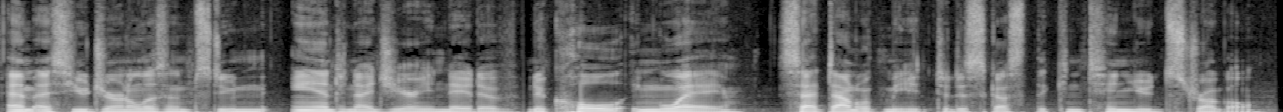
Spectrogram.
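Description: Young man, radio host, lowish voice, dry studio sound, earnest measured questions. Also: darkish tone, no room sound. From Michigan. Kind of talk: campus radio interview.

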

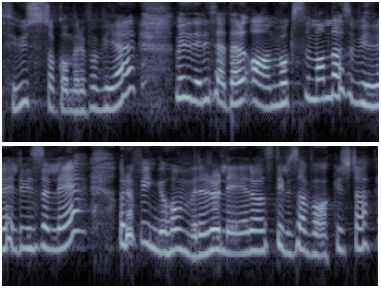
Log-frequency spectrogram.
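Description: A woman preacher giving a sermon, telling an anecdote and reading scripture aloud in a lively storytelling manner, acting out quoted voices. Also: fairly high pitch, long reverb tail.

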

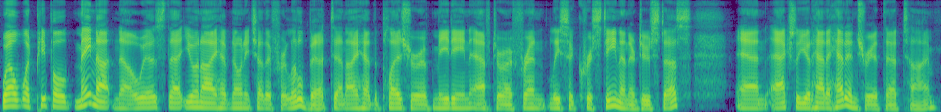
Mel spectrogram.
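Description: A man's voice: medium pitch, moderate pace, dry recording, clean studio sound. A man hosting a podcast, introducing and questioning his guest with many fillers. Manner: warm, gently hesitant, with many uh fillers. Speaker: podcast host. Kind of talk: podcast interview.

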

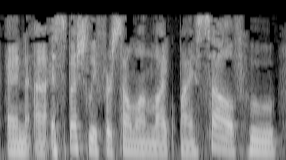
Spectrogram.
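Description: A man's voice: medium pitch, moderate pace, no echo. A man from Turkey, a theater director, answering interview questions in a thoughtful, reflective way with many fillers. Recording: dull lo-fi radio broadcast.

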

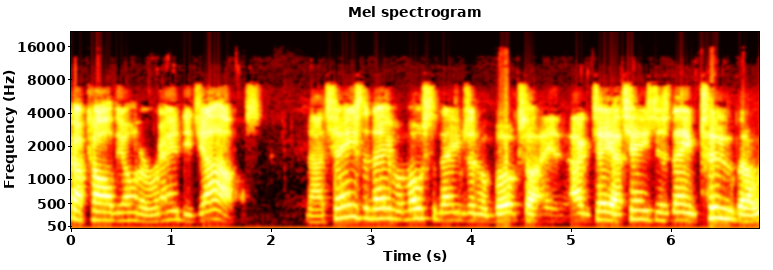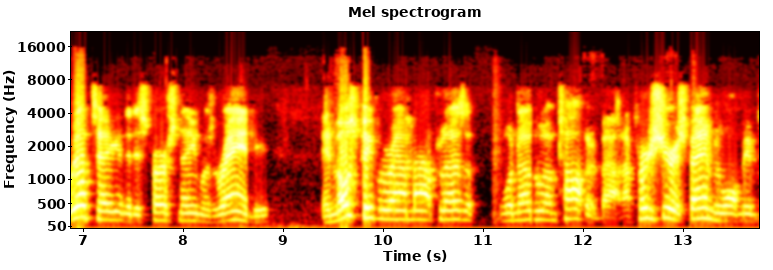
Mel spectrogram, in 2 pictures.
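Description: Older storyteller, slightly high voice, calling in on a speakerphone with muffled sound. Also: male voice. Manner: rambling, restarts often. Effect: heard over a phone speaker. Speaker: author and storyteller. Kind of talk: folksy storytelling.

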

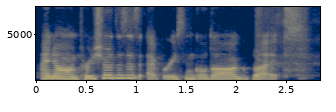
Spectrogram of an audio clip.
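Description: A woman's voice: mid-range voice, brisk, a bit bright. A woman co-hosting a podcast on a radio station, chatting playfully and laughing easily. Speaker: podcast co-host. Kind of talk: casual chat. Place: radio studio.

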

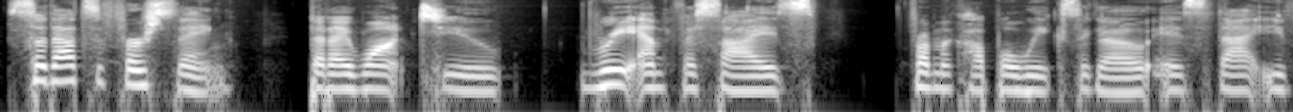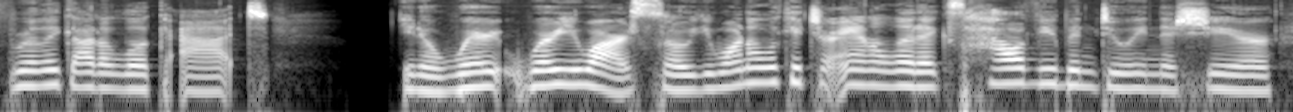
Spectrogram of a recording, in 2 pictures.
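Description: A woman's voice: lowish voice, normal speed, clear, resonant tone, dry recording, low-quality recording. A woman hosting a dental marketing podcast in a chatty way, a little stuffy from allergies, with frequent fillers and restarts. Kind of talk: casual podcast talk.

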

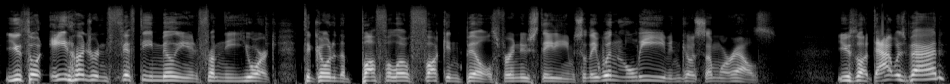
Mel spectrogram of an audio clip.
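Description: A man's voice: on the high side, moderate pace, clear, resonant tone, dry recording, studio quality. A man hosting a sports podcast, ranting indignantly and sarcastically, with plenty of swearing. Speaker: podcast host.

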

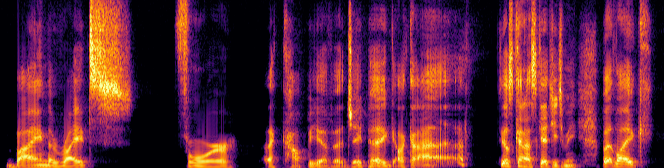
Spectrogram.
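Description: A man's voice: medium pitch, expressive, unhurried, vocal fry. A man chatting on a podcast, sharing thoughtful, slightly hesitant opinions. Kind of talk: casual chat.

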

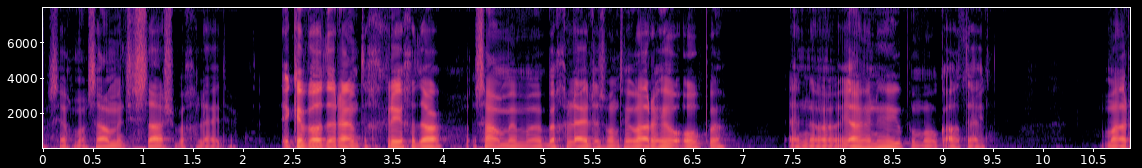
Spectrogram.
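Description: A young male student with a very low, monotone voice talks hesitantly about his internship, stopping often on fillers. His tone is smooth and clear. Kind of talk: casual chat.

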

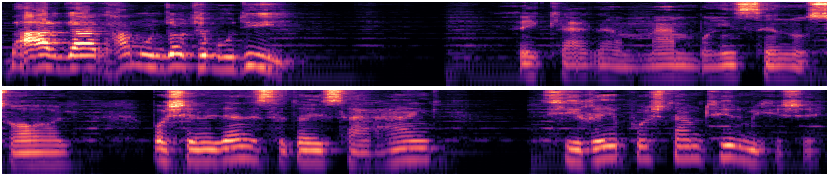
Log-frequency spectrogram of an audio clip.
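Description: A man's voice: medium pitch, fairly even intonation, darkish tone. A man narrating a first-person story in a wry, conversational way. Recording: faint background music.

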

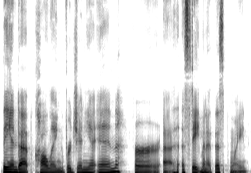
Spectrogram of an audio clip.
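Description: Low, gravelly woman telling a crime case. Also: little pitch movement, measured pace, darkish tone. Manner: chatty, retelling a case from notes. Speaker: podcast host. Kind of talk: true crime podcast narration.

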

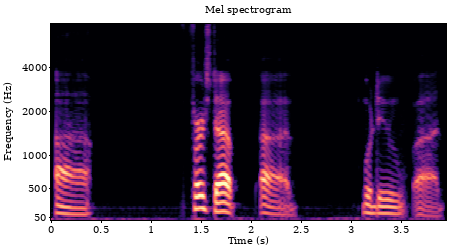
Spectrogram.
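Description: A man hosting a casual solo podcast in a gravelly voice that sits on the low side. He talks bluntly and trash-talks his listeners, with plenty of ums and uhs. The sound is dry and close, with no room echo. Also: expressive, very slow, a little mellow. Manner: blunt, trash-talking, with many fillers. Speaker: podcast host.

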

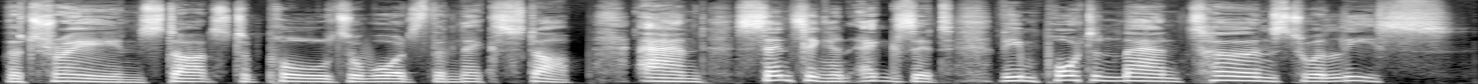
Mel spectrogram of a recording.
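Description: A man's voice: a little high, fairly even intonation, a little slow, hardly any pauses, warm tone, dry recording, studio quality. A man narrating a literary story from a script.

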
